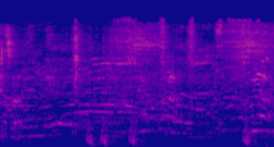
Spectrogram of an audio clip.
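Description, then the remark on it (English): A large crowd at an outdoor pizza eating championship, packed into a tent in a parking lot in Old Metairie, fills the air with steady chatter and overlapping voices, a dense hubbub with a few brief swells, heard from within the gathering at moderate volume. “Yeah, no, a packed house here in the parking lot. We got the tent. It's like a festival.”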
